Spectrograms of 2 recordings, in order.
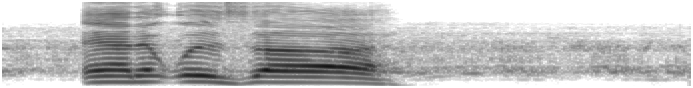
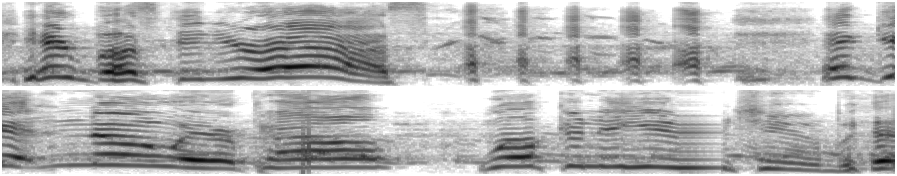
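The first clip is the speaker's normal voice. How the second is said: higher voice jeering through laughs; mocking laughter; 6 semitones higher than usual. Analytics jeering at the struggling channel owner, mocking laughter. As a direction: taunt him, cackling between the phrases. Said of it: "the analytics are laughing at me".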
